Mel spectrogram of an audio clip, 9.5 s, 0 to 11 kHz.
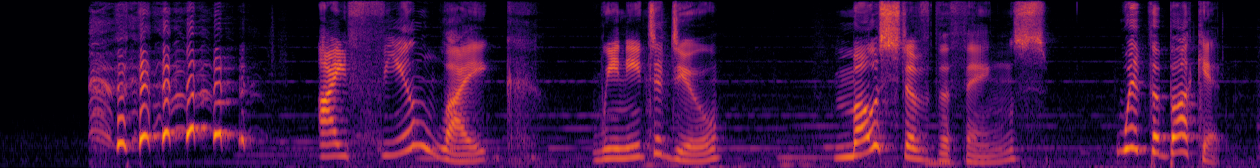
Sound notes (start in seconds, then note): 0.6 laughs at the suggestion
